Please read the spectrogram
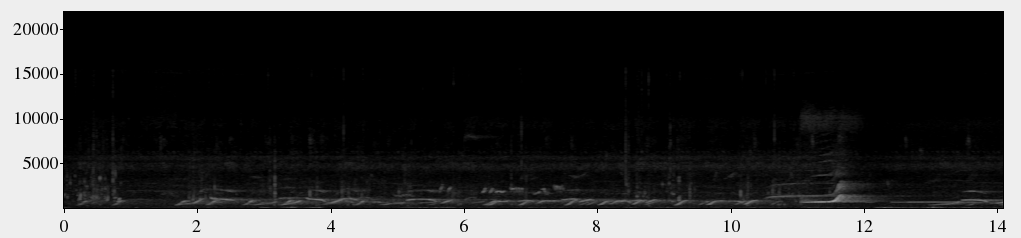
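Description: Gibbon song: a long run of short rising whoops, about two a second. About eleven seconds in, louder drawn-out notes swoop higher.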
